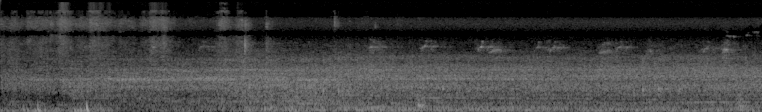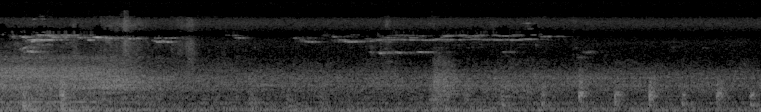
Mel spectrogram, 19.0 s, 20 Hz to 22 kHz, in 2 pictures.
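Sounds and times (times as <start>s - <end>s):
low steady rumble: 0.0s - 8.3s.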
